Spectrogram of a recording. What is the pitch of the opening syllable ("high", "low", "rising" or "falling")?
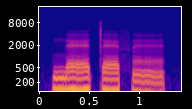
low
